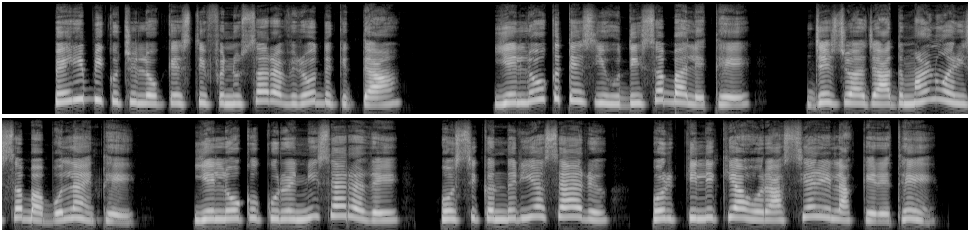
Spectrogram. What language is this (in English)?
Mandeali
